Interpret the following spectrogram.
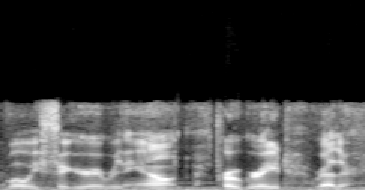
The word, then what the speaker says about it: prograde: tell this to go prograd while we figure everything out prograde rather sorry I mispronounce it because I read that so often that uh it drops the E okay so that doesn't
